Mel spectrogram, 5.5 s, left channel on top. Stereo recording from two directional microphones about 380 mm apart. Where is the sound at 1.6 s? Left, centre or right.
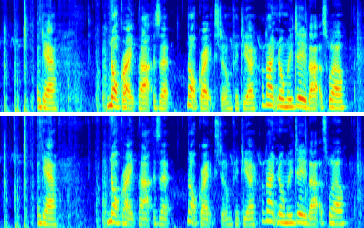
Centre.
